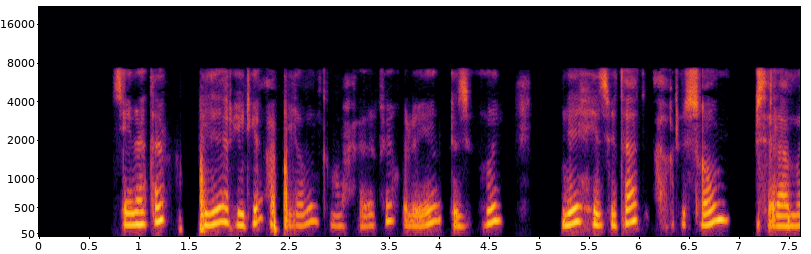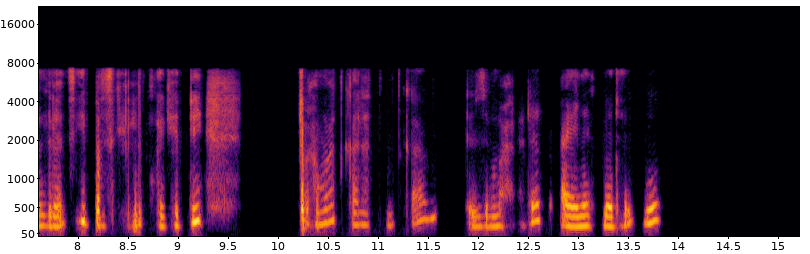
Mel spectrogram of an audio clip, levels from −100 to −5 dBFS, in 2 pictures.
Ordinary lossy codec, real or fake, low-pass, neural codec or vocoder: MP3, 64 kbps; fake; 7.2 kHz; codec, 16 kHz, 4 kbps, FreqCodec, smaller model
